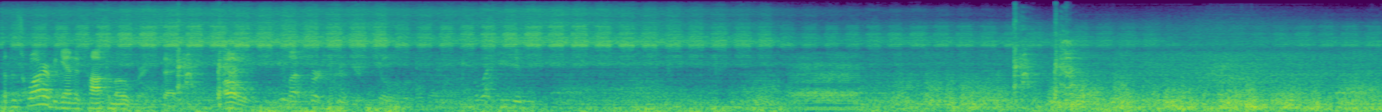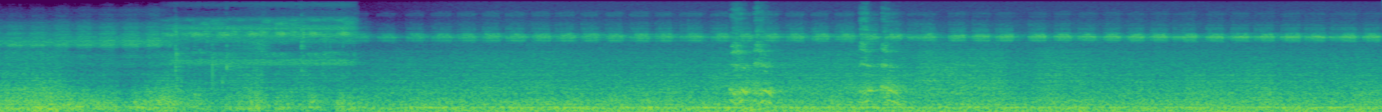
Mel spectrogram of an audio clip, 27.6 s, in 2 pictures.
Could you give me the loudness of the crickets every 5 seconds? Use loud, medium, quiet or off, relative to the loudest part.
loud, loud, quiet, loud, loud, loud.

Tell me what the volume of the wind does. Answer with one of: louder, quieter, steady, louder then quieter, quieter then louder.
louder then quieter.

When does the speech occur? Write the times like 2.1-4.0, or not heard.
0.0-5.3.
